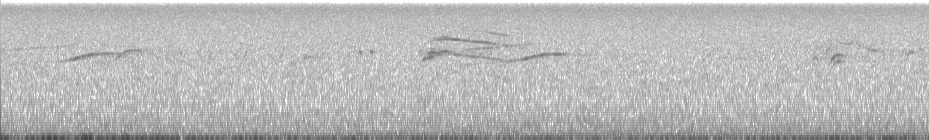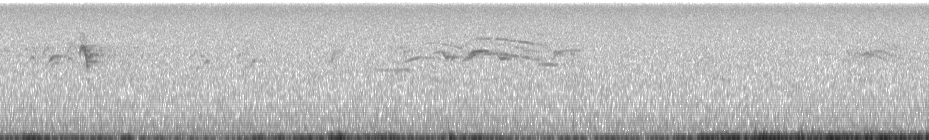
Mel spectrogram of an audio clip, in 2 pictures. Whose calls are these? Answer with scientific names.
Chlorodrepanis virens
